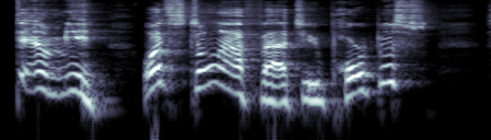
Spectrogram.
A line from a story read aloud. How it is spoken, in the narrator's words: spluttered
